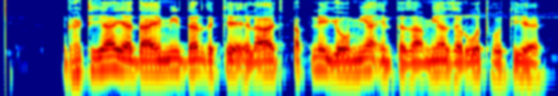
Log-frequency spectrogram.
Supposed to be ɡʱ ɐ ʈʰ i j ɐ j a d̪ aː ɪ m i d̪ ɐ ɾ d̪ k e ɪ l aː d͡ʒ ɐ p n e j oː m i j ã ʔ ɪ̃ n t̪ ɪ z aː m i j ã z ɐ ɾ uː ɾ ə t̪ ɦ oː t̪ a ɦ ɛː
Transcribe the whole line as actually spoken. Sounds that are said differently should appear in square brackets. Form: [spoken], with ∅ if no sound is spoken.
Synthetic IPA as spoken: ɡʱ ɐ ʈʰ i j [a] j a d̪ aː ɪ m i d̪ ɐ ɾ d̪ k e ɪ l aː d͡ʒ ɐ p n e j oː m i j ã ʔ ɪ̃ n t̪ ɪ z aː m i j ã z ɐ ɾ uː ɾ ə t̪ ɦ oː t̪ [i] ɦ ɛː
